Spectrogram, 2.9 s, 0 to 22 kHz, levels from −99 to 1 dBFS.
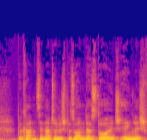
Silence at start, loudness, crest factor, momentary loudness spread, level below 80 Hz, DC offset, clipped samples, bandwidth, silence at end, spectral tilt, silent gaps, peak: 0 s; -16 LUFS; 12 dB; 4 LU; -40 dBFS; under 0.1%; under 0.1%; 13 kHz; 0 s; -6 dB/octave; none; -4 dBFS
